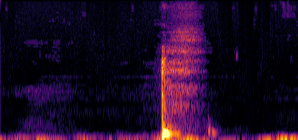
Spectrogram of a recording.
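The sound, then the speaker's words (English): A single yawn: one drawn-out, breathy exhalation with a brief voiced tone, heard alone against a faint low background. “that yawn tells me you're getting sleepy.”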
